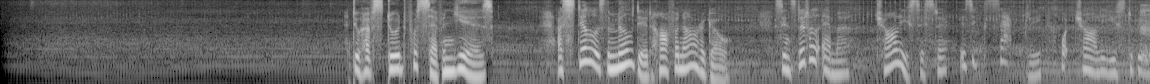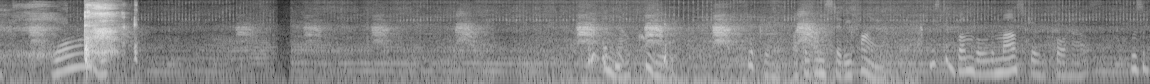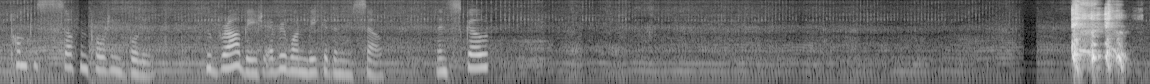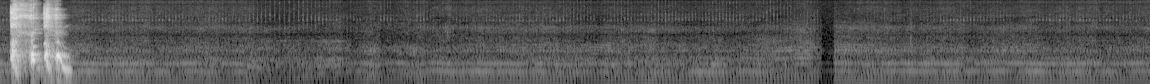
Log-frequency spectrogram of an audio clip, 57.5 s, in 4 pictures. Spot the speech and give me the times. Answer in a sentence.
You can hear the speech from 4.4 to 15.8 s, from 21.9 to 23.0 s, from 23.6 to 30.7 s, from 31.3 to 33.5 s and from 34.2 to 34.9 s.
